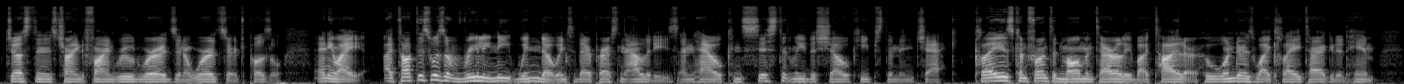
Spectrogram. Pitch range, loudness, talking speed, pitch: 115-135 Hz, -22 LUFS, 190 wpm, 120 Hz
